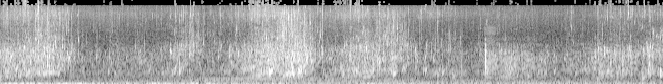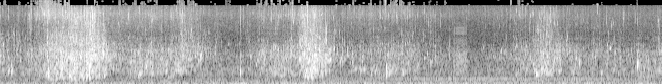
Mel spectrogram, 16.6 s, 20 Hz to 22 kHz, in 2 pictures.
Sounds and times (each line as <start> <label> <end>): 0.0 river 16.5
